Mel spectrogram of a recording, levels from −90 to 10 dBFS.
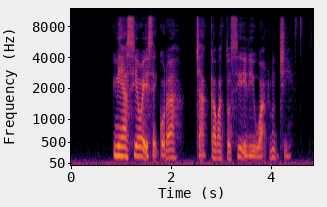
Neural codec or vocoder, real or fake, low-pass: autoencoder, 22.05 kHz, a latent of 192 numbers a frame, VITS, trained on many speakers; fake; 9.9 kHz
